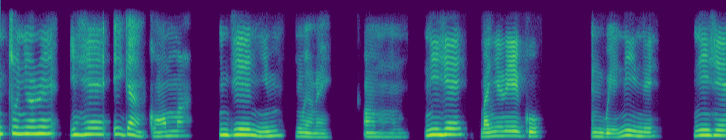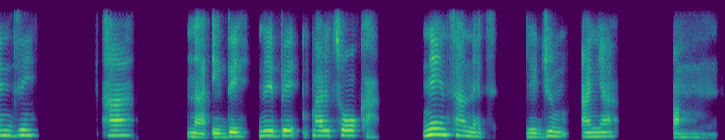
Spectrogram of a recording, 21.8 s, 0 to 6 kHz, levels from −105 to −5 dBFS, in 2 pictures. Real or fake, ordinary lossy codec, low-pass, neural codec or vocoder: fake; none; 5.4 kHz; codec, 24 kHz, 1.2 kbps, DualCodec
